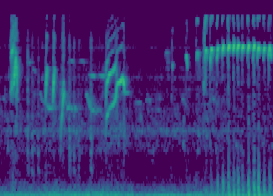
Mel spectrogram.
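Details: Energetic dacok oriental magpie-robin song meant to coax song from young magpie-robins: twisting whistled phrases and buzzy notes, then a fast, even series of high chirps repeated about eight times a second, over a low hum.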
